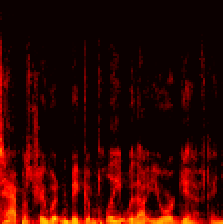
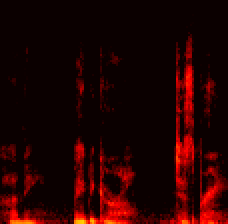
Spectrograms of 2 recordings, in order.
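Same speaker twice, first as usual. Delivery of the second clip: soft whispered comfort, lower; gentle whisper; 3 semitones lower, 5 dB quieter than usual. Retold or imitated. Teacher calming a panicking new minister, soft whisper. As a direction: hush it like a kind mentor soothing her. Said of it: "he said".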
